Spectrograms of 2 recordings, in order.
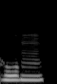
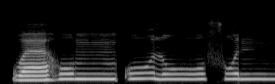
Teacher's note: Ah ya hum, sama di kata hum juga gitu. Hu-nya maju bibir kita. Kemudian masuk ke mim sukunya hum. Nah, tarik bibirnya ya.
